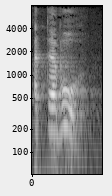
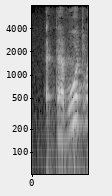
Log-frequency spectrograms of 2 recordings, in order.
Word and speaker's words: التابوت: ينطقون كلمة التابوت التابوه، التابوت والتابوه.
